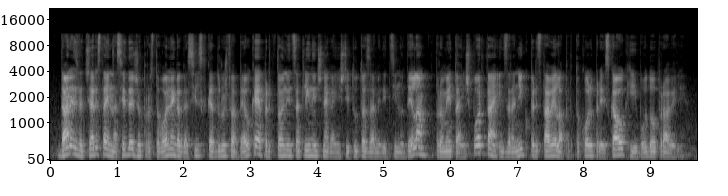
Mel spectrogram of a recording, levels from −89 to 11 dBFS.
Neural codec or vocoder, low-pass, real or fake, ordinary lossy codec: none; 10.8 kHz; real; none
